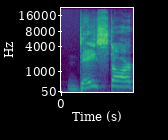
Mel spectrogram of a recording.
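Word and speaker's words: Daystar: true go ahead his name is don't don't mispronounce it I'm not I'm looking again CU it's so good dayar Peterson your name's dayar yes sir that's your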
